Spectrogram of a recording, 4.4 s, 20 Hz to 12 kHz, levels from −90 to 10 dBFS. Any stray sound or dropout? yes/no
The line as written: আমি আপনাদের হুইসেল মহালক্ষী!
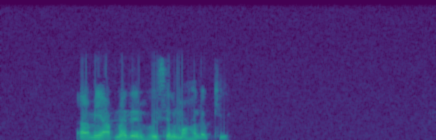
no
